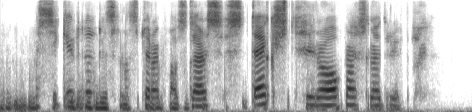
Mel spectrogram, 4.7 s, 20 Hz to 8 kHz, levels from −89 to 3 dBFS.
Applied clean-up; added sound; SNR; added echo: neural diffusion model UNIVERSE++.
